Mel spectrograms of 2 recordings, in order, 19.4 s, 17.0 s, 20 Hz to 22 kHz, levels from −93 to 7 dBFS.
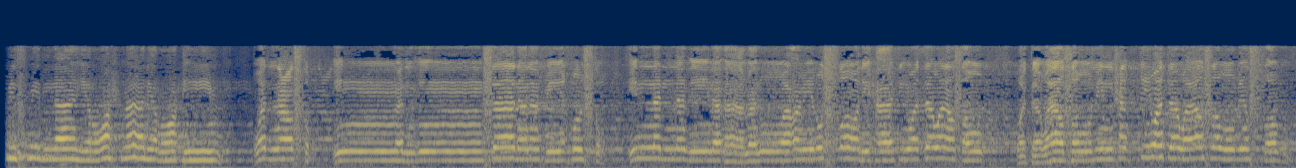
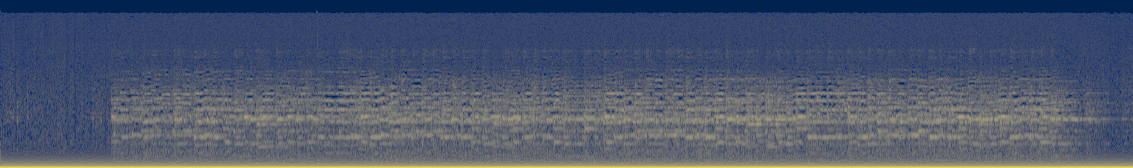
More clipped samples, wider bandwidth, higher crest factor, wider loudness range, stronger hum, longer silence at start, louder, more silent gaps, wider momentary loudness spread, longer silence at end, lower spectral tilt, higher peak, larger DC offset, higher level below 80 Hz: neither; second, 7.6 kHz vs 16 kHz; about the same, 18 dB vs 16 dB; about the same, 3 LU vs 3 LU; neither; about the same, 0.05 s vs 0 s; first, -19 LUFS vs -32 LUFS; neither; second, 7 LU vs 12 LU; about the same, 0 s vs 0 s; second, -0.5 dB/octave vs -5.5 dB/octave; about the same, -2 dBFS vs 0 dBFS; second, 0.5% vs 80%; second, -52 dBFS vs -42 dBFS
